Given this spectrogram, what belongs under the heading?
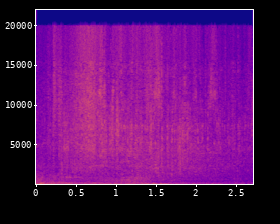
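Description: The Incendio fire spell is cast in Hogwarts Legacy, a video game, and bursts out as a loud, close, rumbling whoosh of flame that holds strong and then eases slightly toward the end.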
